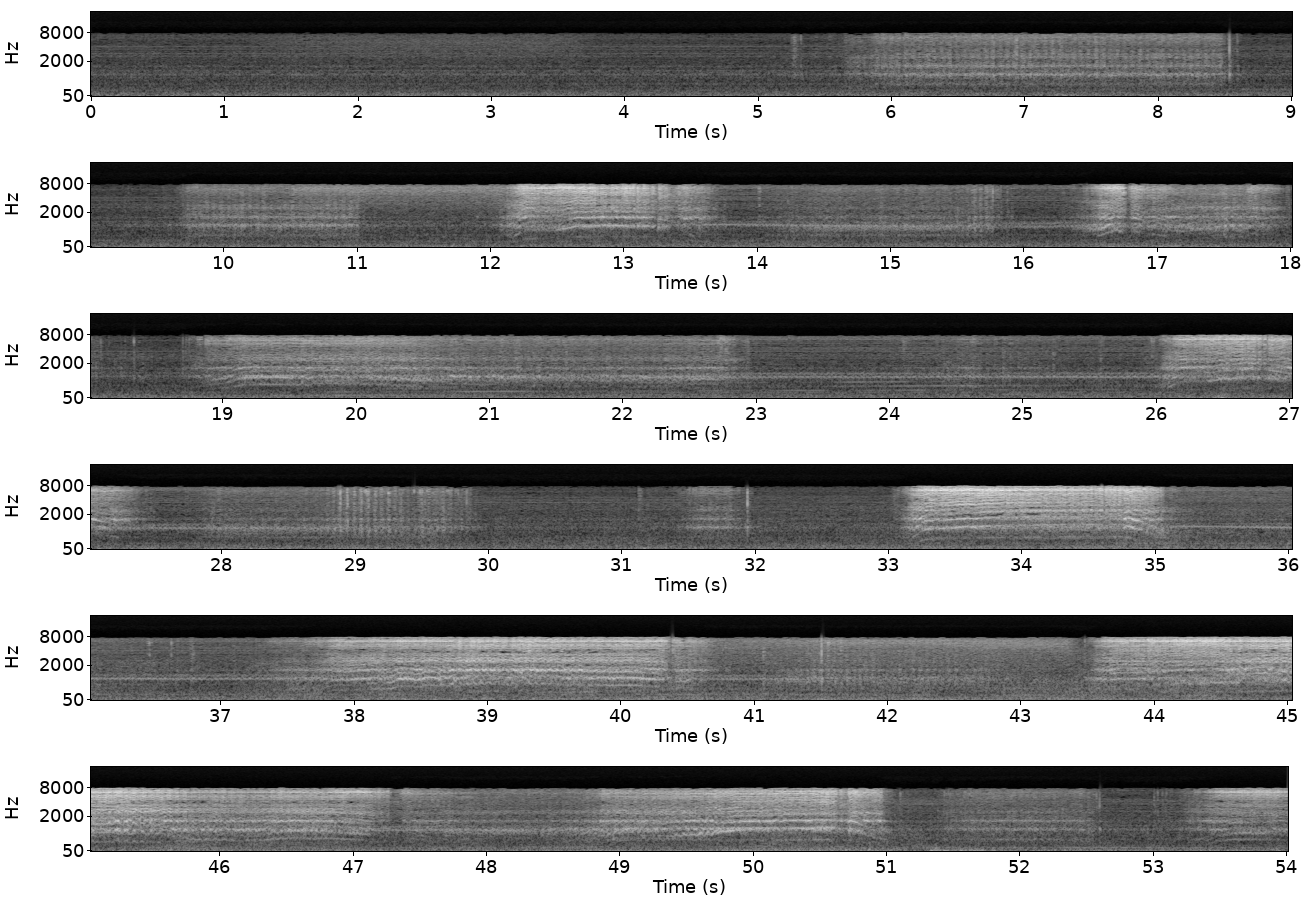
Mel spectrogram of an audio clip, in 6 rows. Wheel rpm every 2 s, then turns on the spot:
0, 0, 0, 30, 20, 20, 80, 30, 50, 50, 70, 30, 10, 60, 30, 0, 40, 90, 10, 70, 50, 30, 90, 60, 80, 80, 30.
6-12 14-16 28-30 34-36 40-42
